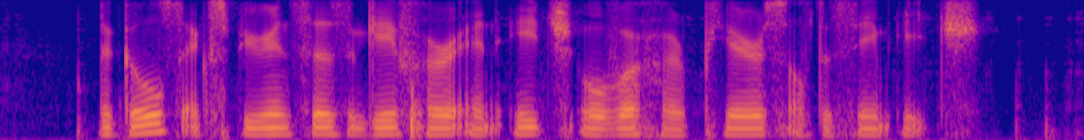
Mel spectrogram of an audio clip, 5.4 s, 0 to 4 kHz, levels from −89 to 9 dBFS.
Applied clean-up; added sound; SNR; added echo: neural separator model SepFormer DNS4.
